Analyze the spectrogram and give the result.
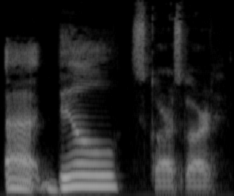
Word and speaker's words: Skarsgård: Bill Skarsgård.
